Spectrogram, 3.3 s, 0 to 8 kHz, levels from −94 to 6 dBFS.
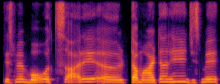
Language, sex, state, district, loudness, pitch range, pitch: Hindi, female, Madhya Pradesh, Bhopal, -19 LUFS, 220-250 Hz, 235 Hz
